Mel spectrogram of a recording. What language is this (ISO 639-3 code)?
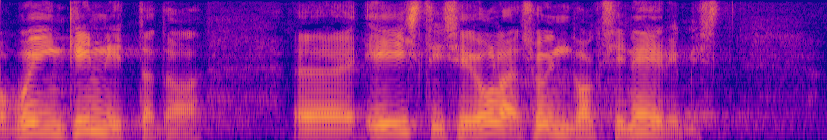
est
